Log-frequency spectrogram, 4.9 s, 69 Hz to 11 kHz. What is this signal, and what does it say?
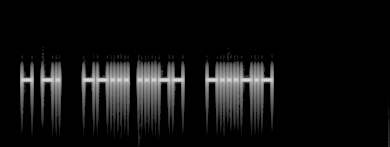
Morse code, heard as a keyed tone, about 26 wpm, 700 Hz. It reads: TN 73 <BK>
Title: Speed-Racing Common QSO Phrases - 28wpm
